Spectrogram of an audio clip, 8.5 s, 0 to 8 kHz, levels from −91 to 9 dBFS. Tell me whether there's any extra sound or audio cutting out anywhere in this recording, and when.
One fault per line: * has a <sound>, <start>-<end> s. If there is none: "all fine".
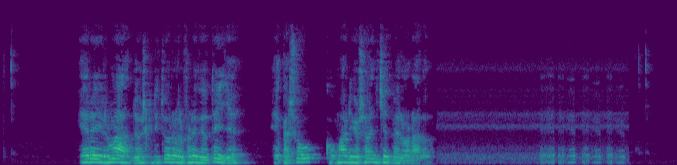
* has a laugh, 6.7-7.8 s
